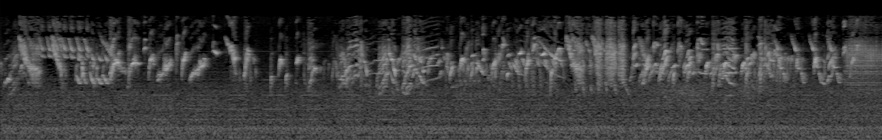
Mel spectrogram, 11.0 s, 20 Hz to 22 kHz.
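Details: Male European goldfinch in full song, recorded in 2018: a long, fast, jangling stream of high twittering notes, bright chirps and brief trills, continuing steadily with tiny breaks against a quiet background.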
